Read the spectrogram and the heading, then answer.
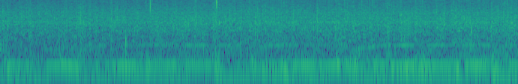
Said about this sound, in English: Oh, you might be able to hear this rain. Perfect way to end this podcast. It's pouring outside Carl's creepy cabin.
